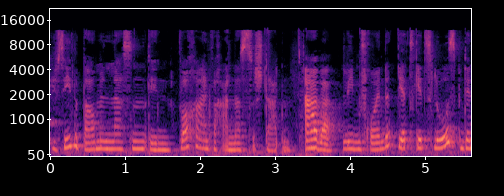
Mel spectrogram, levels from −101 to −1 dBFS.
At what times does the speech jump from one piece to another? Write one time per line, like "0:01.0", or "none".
0:01.3
0:01.7
0:03.9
